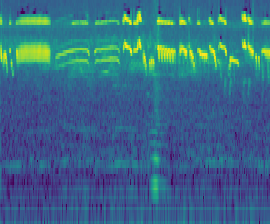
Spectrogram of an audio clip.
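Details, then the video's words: Lark in a meadow opening with a loud buzzy note and drawn-out level whistles, then breaking into quick high chirps and twittering phrases. "Singing lark in the meadow"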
